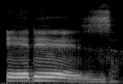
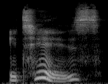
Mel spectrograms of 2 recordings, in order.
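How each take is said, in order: First: The t is a quick d-like tap. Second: The t is a crisp, released t. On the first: The speaker calls it right. "this T" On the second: The speaker calls it wrong. "Not it is"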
